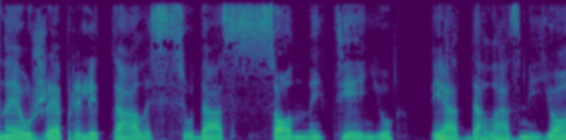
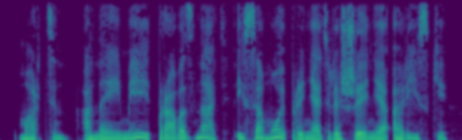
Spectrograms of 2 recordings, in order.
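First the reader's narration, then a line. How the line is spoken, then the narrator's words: Soft, gentle. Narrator (Russian): мягко проговорила Вики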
